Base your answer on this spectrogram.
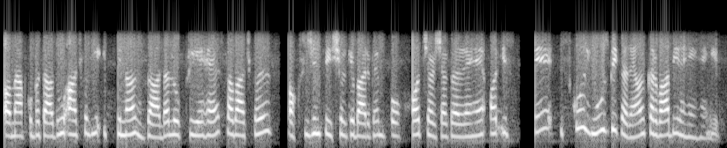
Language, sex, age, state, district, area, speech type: Urdu, female, 18-30, Delhi, East Delhi, urban, conversation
